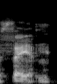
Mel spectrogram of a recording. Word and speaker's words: Phaeton: And I said, it's Phaeton, isn't it? It's not pronounced the way that the Greek god is. And he goes, oh no, it's Phaeton. And I called the Peterson Automotive Museum, and they said, it is absolutely a Phaeton.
